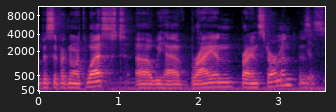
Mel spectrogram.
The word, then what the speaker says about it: Bryan Sturman: drifter from the pacific northwest we have brian brian sturman that's how you pronounce it uh thank you for coming in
